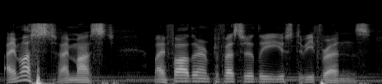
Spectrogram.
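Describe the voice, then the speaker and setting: A man acts out an effusive scholarly gentleman from a visual novel. He speaks formally and flatteringly, in a bright, forceful voice over music, with slightly dull sound. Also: mid-range voice, moderate pace. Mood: effusive, courteous. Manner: formal, polite, eager to flatter.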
